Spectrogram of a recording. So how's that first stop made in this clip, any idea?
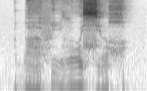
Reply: plain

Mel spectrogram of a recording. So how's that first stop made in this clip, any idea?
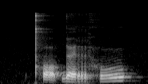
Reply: aspirated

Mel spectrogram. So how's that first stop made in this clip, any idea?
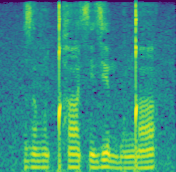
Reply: click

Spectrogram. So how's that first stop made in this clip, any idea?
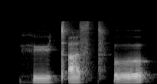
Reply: ejective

